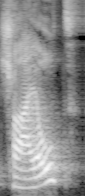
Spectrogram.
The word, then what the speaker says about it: child: You notice that the word child has a long I sound and the word children has a short I sound. So we say child.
